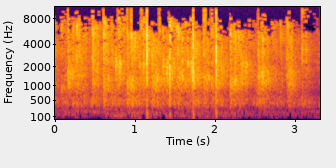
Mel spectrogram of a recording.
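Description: Audience applause: a dense, steady patter of many hands clapping for a few seconds, with a handful of sharper, louder claps standing out and the clapping thinning toward the end.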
